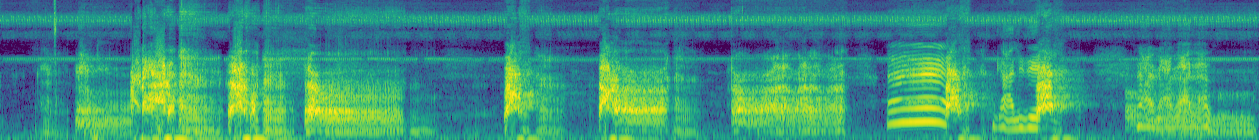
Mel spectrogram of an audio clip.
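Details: Angry dog barking and growling in a series of rough bursts, with a high wavering whine near the end and a woman speaking in Hindi in the background.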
